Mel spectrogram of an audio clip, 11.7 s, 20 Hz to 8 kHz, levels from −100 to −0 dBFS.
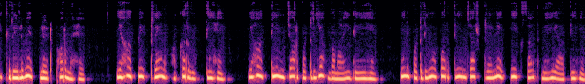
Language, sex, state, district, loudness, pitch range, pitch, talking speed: Hindi, female, Bihar, Saran, -15 LUFS, 215-280 Hz, 245 Hz, 135 wpm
